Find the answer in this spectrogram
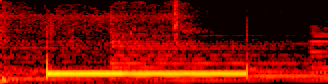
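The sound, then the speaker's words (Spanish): A telephone ringback tone sounds while a call is being dialed: a single steady, mid-pitched electronic tone lasting about a second, heard alone with no talk over it. “está marcando Lu.”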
